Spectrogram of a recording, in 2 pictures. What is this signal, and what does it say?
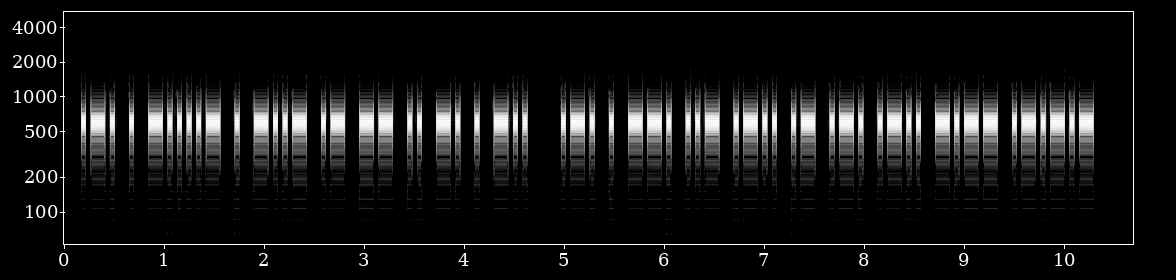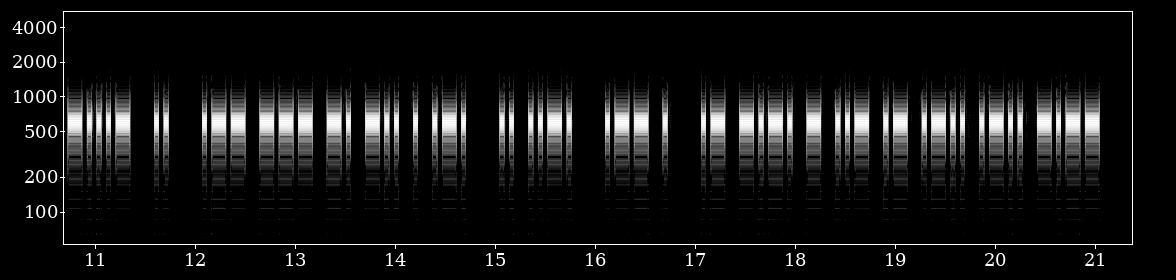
Morse code, heard as a keyed tone, about 25 wpm, 600 Hz. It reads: RE-EXAMINED REGULARLY. <BT> I WONDER IF WE ACTUALLY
